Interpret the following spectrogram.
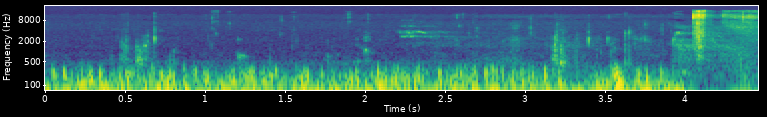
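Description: Wind buffeting the microphone: a steady, gusty low rumble.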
